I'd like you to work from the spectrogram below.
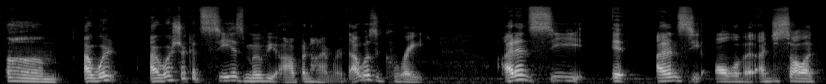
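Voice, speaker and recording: A man's voice: medium pitch, gravelly. A man hosting a casual livestream, rambling and correcting himself as he reacts to chat. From United States. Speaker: livestream host.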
